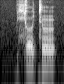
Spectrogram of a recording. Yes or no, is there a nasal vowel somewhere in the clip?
yes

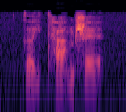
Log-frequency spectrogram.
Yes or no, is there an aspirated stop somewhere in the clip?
yes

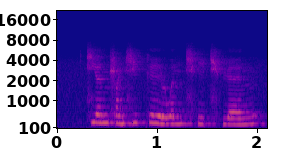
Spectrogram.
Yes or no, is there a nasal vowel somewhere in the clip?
no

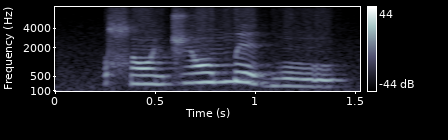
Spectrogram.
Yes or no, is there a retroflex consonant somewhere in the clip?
no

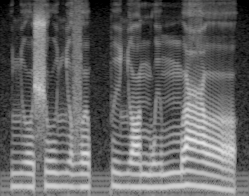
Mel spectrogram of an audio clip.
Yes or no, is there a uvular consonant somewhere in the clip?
no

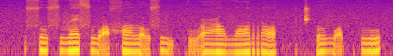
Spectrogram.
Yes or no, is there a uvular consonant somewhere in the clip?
yes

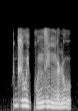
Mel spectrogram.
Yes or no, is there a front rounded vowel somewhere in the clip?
yes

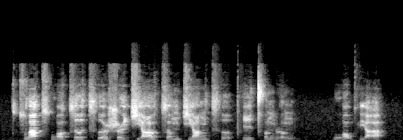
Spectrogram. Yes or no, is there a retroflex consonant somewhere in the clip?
yes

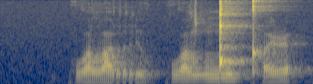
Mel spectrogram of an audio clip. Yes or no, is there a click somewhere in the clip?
yes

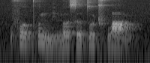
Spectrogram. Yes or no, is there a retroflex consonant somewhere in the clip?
yes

